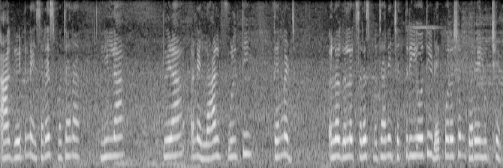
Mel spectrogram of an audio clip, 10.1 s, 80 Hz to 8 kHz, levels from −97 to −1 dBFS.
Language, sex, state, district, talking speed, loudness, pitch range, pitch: Gujarati, female, Gujarat, Valsad, 115 wpm, -18 LUFS, 275-305 Hz, 290 Hz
